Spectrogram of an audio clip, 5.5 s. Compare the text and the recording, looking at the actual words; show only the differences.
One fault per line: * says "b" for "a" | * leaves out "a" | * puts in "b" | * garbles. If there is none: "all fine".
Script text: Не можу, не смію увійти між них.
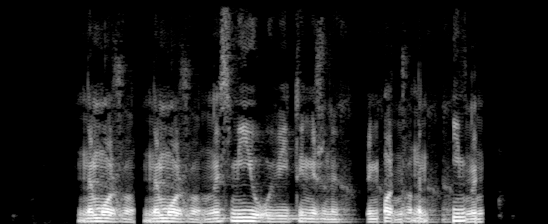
* puts in "можу не"
* garbles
